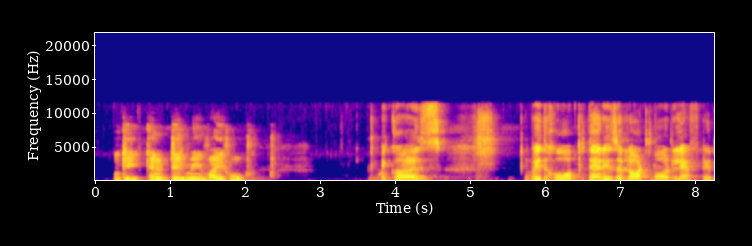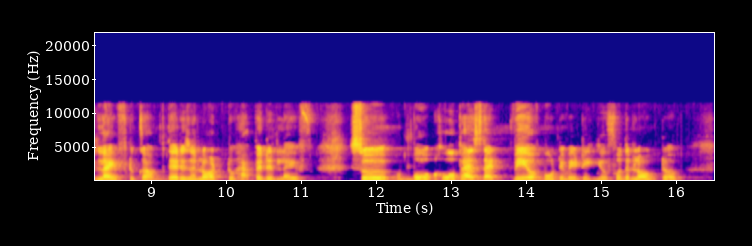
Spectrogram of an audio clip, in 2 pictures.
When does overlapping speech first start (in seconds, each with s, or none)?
none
